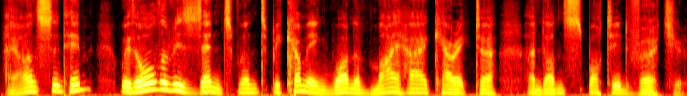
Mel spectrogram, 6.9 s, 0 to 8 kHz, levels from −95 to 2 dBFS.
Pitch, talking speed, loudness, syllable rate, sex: 130 Hz, 140 wpm, -18 LUFS, 4.4 syllables/s, male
